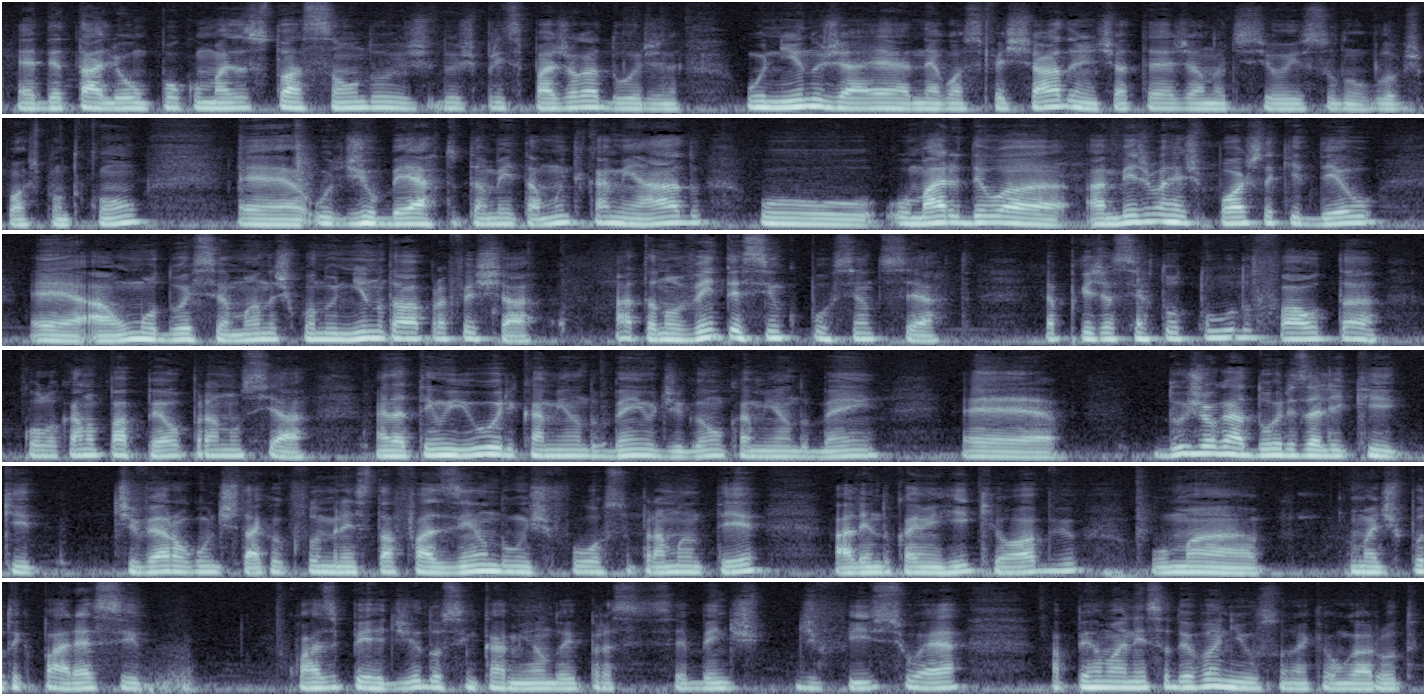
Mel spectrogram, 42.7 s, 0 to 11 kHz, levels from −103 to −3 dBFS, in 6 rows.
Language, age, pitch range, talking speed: Portuguese, 20-39, 110-135 Hz, 185 wpm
